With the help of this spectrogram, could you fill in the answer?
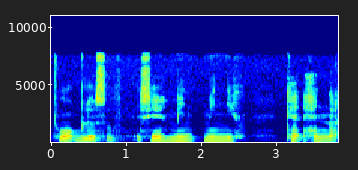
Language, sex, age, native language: Icelandic, male, 8, Polish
